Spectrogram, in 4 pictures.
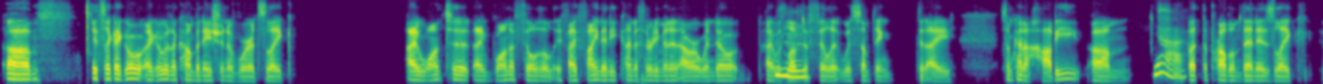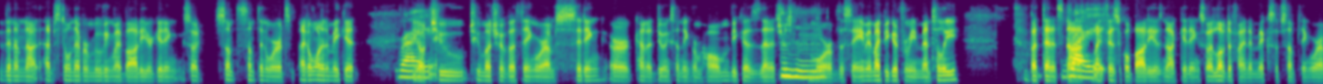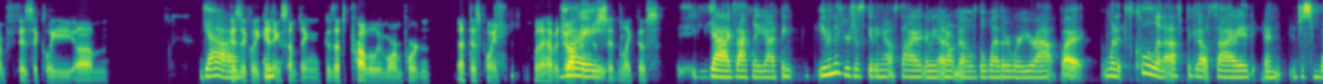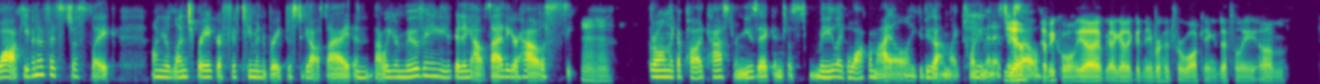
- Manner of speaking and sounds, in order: lip smack; other background noise; background speech
- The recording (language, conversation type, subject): English, advice, How can I break my daily routine?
